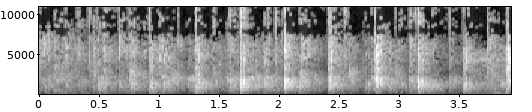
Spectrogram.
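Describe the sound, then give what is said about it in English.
A church audience gives God a clap offering in a dense, steady wash of applause, with sharper rhythmic claps pulsing through roughly every half second over a continuous bed of hand noise. “Give God one more good clap offering this morning.”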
